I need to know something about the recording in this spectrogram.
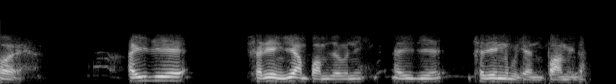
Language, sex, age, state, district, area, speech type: Manipuri, male, 60+, Manipur, Imphal East, rural, conversation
